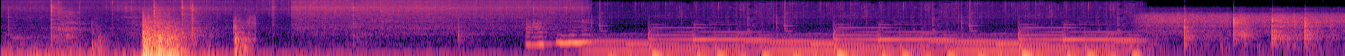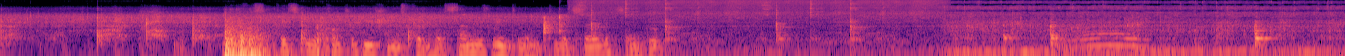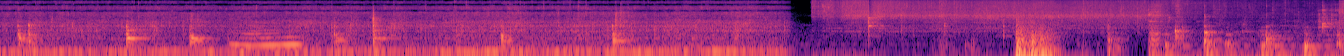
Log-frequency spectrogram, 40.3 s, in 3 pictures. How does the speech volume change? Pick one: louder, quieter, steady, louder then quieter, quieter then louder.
steady.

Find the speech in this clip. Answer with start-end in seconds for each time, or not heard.
15.7-20.1.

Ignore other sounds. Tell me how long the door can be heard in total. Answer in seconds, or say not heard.
6 s.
